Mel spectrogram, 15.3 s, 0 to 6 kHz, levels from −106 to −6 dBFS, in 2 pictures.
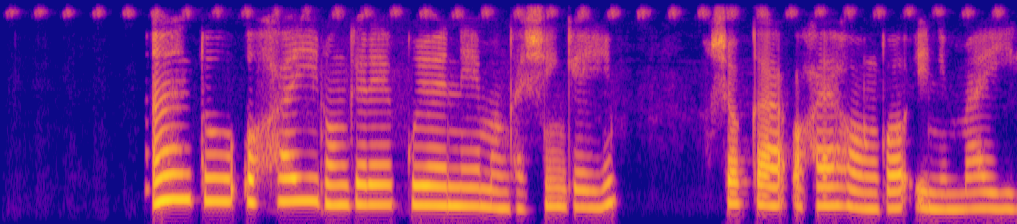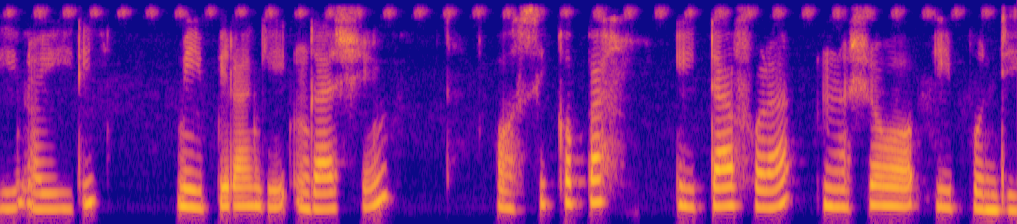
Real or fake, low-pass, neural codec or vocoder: real; 5.4 kHz; none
